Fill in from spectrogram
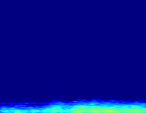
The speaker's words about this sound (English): Throw in the thunderstorm like I just dropped a bomb.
